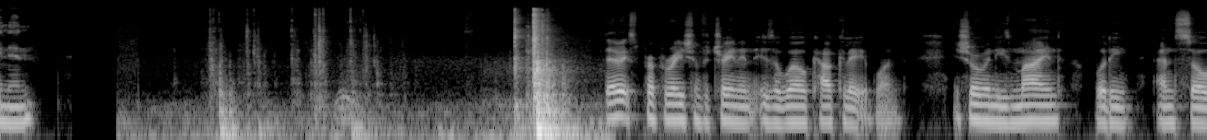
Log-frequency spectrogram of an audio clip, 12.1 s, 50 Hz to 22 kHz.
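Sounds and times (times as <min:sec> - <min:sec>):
door shutting with heavy thud: 0:02.0 - 0:04.1, 0:05.1 - 0:06.0.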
